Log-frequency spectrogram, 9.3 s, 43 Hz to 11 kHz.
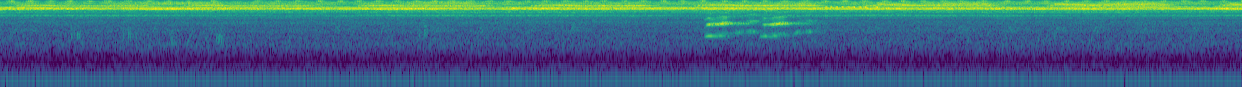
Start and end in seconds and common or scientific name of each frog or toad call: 0.8	1.1	Phyllomedusa distincta
5.3	6.2	white-edged tree frog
